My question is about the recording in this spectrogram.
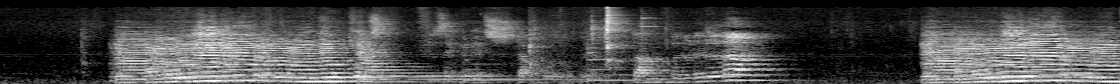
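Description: Solo cello, bowed, playing a slow phrase of several held notes with a slide up between them. It fades out, and after a pause of about a second the same phrase starts again near the end.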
